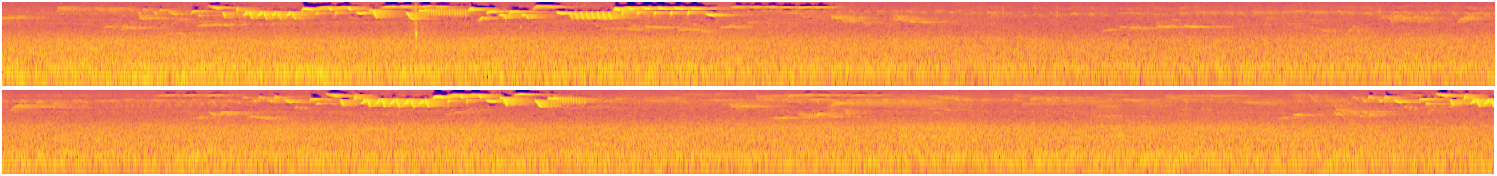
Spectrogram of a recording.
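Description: A songbird singing loud, high, rapid song phrases, three bursts each a few seconds long, with fainter bird calls between them over a steady outdoor background noise.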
